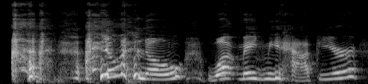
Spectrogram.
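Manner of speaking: slow words broken by real laughter; giggling while admitting it; laughing. Real, not acted. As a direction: laugh through it, amused at yourself. Laughing recalling being right.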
